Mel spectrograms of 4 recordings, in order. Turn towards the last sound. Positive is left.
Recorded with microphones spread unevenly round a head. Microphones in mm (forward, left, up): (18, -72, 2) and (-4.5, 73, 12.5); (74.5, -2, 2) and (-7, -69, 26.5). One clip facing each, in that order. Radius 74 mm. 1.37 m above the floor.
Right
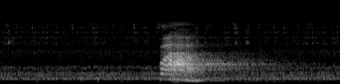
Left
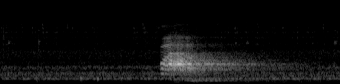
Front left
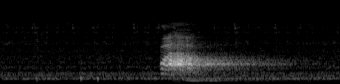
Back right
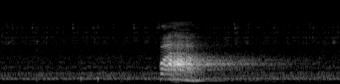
turn(degrees=-100)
